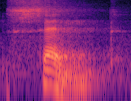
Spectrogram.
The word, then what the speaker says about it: scent: vowel sound um so the first example would be scent s c e simply making the sound S Plus the vowel eent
